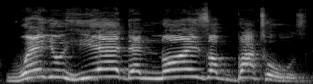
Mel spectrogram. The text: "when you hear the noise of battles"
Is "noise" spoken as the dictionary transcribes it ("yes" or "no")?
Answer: yes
